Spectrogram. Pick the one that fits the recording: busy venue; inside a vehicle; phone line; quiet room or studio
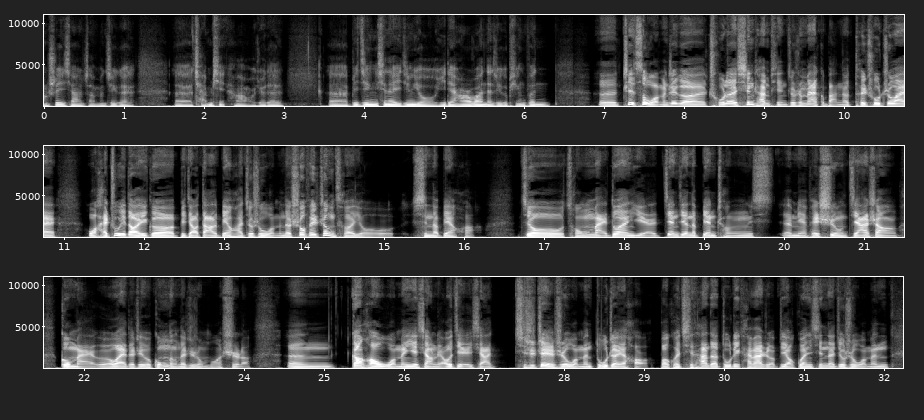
quiet room or studio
